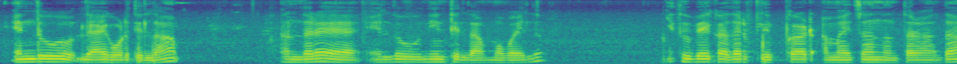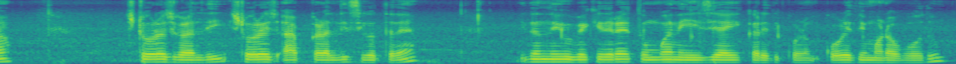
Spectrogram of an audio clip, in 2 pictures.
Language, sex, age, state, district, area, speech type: Kannada, male, 18-30, Karnataka, Davanagere, urban, spontaneous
